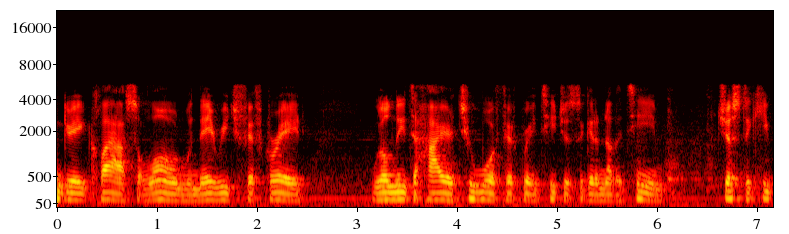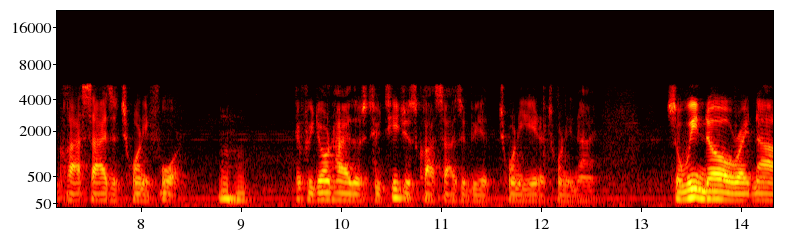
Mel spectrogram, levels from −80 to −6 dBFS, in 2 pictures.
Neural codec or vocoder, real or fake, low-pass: none; real; 5.4 kHz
